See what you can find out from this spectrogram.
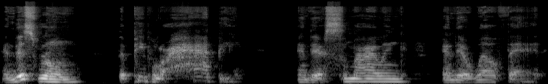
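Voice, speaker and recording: Middle-aged male storyteller, husky, widely swinging pitch, emphatic delivery with dramatic pauses. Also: expressive, darkish tone. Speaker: storyteller host. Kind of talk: dramatic, deliberate oral storytelling with a moral.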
